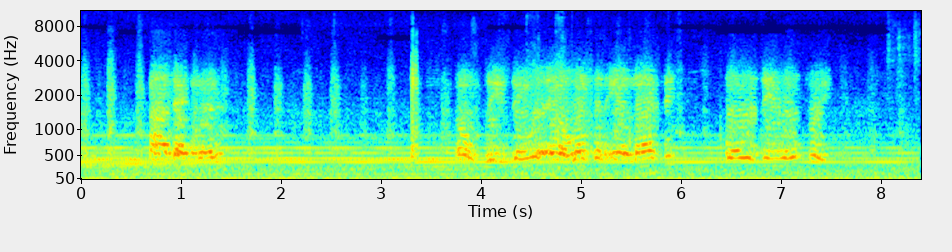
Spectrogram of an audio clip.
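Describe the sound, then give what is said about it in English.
A large Alsatian dog pants in short, breathy bursts at the end of a corridor, mixed with a few high whining tones, over a steady low background hum. “An Alsatian dog appears at the end of the corridor. It turns and looks at Jim,”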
